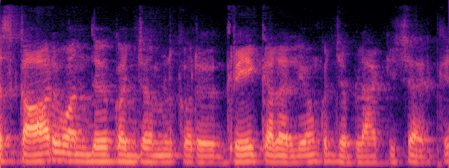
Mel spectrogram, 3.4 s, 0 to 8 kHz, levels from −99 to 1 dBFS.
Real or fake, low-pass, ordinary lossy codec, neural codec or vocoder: fake; 7.2 kHz; AAC, 48 kbps; vocoder, 44.1 kHz, 128 mel bands every 512 samples, BigVGAN v2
